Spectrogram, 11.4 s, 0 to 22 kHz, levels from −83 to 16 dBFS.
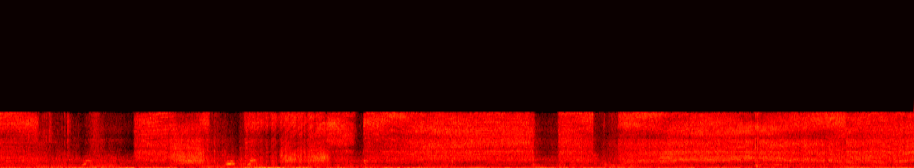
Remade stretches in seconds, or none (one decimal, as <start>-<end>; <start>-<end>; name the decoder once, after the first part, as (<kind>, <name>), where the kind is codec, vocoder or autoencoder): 8.9-10.5 (vocoder, Vocos)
